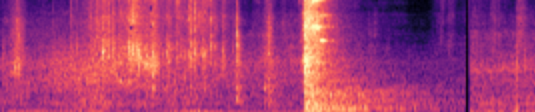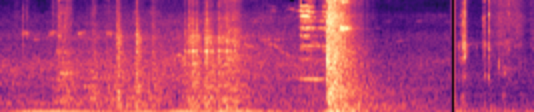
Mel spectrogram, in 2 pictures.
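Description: Two loud door slams, one about three seconds in and one near the end, with smaller knocks and handling noise between them and a low rumble before the second slam.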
